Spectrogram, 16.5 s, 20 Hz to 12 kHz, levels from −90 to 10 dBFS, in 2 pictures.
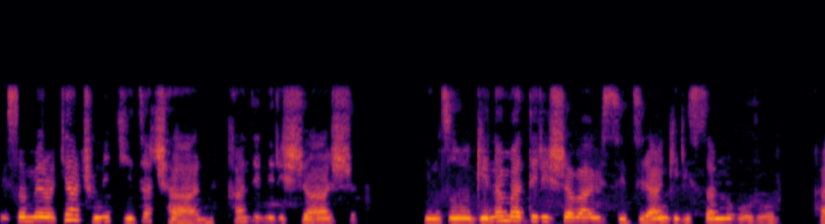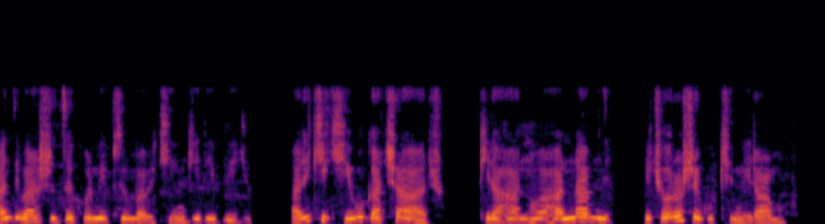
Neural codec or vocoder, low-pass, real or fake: none; 7.2 kHz; real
